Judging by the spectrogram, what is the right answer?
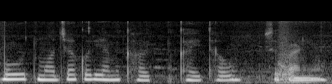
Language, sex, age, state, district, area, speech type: Odia, female, 18-30, Odisha, Malkangiri, urban, spontaneous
